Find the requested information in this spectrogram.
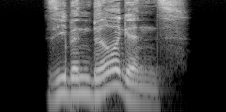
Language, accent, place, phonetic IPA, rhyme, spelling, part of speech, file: German, Germany, Berlin, [ˌziːbn̩ˈbʏʁɡn̩s], -ʏʁɡn̩s, Siebenbürgens, noun, De-Siebenbürgens.ogg
- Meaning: genitive of Siebenbürgen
